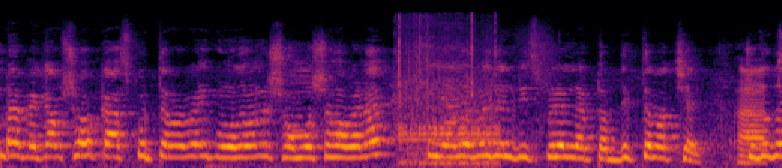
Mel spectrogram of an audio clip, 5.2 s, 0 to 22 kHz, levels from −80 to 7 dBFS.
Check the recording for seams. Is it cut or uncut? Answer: cut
